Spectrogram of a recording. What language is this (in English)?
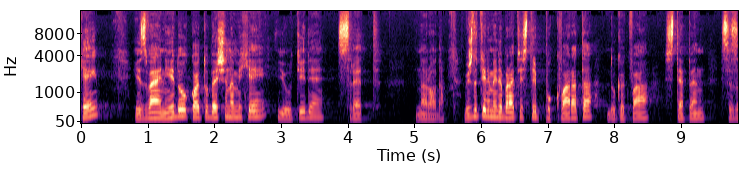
Bulgarian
